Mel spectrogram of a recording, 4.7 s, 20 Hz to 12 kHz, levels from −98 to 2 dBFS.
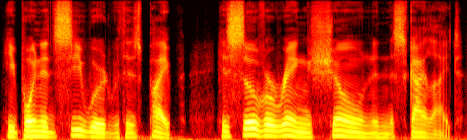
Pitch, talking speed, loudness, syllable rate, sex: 105 Hz, 180 wpm, -18 LUFS, 4.4 syllables/s, male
